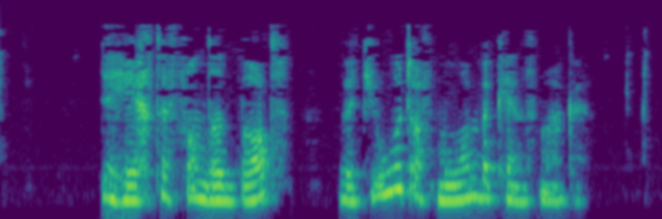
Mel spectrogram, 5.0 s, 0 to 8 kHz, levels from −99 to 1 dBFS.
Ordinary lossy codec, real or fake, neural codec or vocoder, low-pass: MP3, 24 kbps; fake; vocoder, 24 kHz, 100 mel bands, Vocos; 7.2 kHz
